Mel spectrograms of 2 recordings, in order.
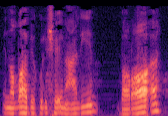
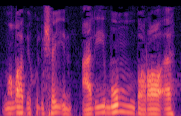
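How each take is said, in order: First: A brief silent stop without breath separates them. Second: The phrases run together with no stop. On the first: "السكت، وهو أن يقف من غير نفس" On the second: "والوجه الثالث الوصل"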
